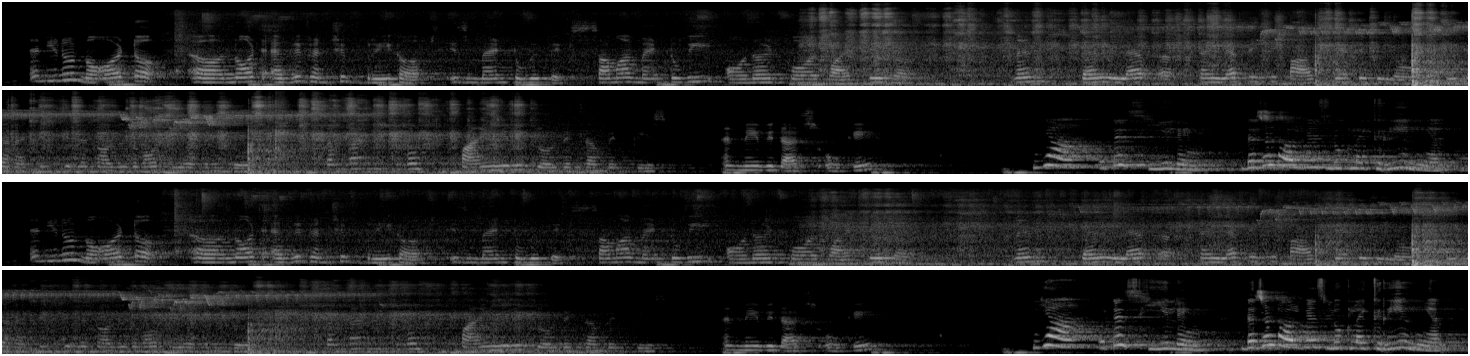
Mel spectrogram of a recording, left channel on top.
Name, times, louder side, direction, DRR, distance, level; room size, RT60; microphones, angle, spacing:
voice 1, 0.3-9.2 10.1-17.3 17.9-21.3 21.9-23.5 24.7-24.8, left 2 dB, 30° left, 0.8 m, -40 dB
sound 1, 1.6-13.5, right 2 dB, 20° right, 5.7 m, -52 dB
sound 2, 5.4-7.0 7.3-8.6 8.9-9.1 9.7-18.5, left 1 dB, ahead, 6.0 m, -42 dB
Writing, 7.8-20.7, left 5 dB, 75° left, 4.2 m, -39 dB
voice 2, 25.0-26.7 27.1-29.2, right 2 dB, 90° right, 2.0 m, -33 dB
26.5 x 26.0 x 6.7 m
head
